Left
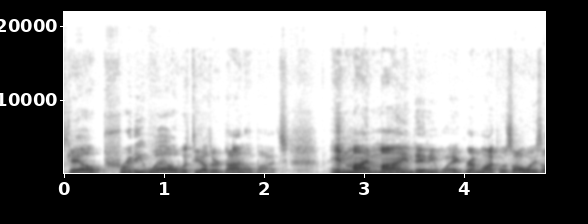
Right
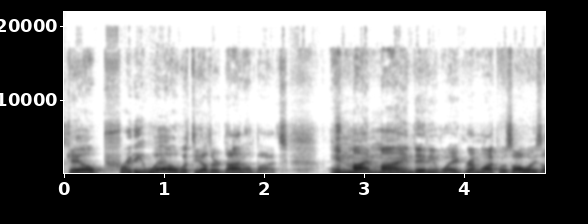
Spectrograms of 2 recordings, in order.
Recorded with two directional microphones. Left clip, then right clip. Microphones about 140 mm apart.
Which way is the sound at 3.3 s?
55° right (ahead or behind).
